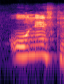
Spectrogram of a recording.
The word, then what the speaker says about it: honest: जैसे देखो ये है HONEST, होनेस्ट, ओनेस्ट बोलते हैं हम इसको, ओ से शुरू हो रही है आवाज, लेकिन वेयर एज दिस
